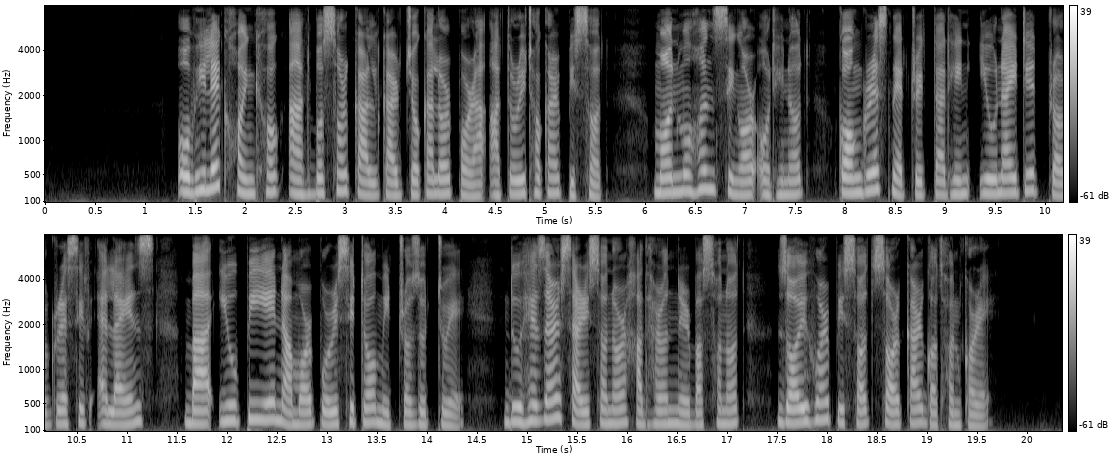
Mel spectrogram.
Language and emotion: Assamese, neutral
